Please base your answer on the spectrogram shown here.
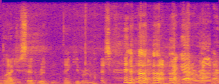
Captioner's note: laughter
